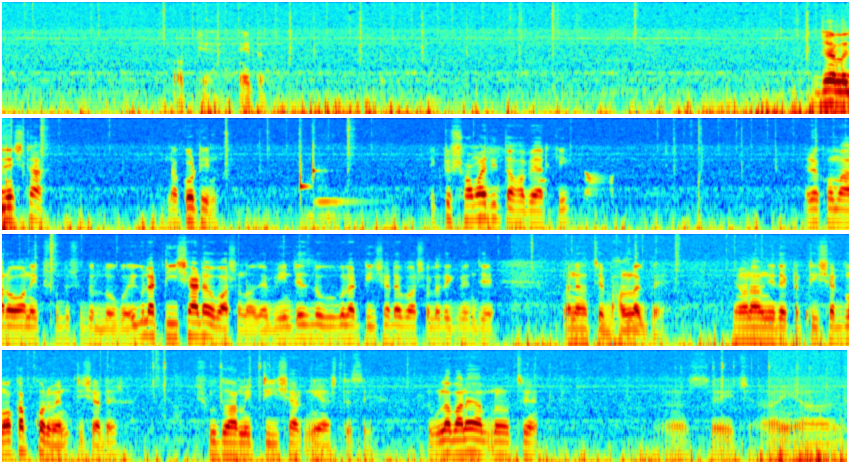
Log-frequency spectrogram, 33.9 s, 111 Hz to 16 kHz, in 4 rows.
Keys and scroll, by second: 1.8 ctrl+space, 2.6 ctrl+space, 3.1 ctrl+space, 3.9 ctrl+space, 4.7 ctrl+space, 7.7 ctrl+space, 8.4 ctrl+space, 10.6 ctrl+g, 11.2 ctrl+space, 15.6 ctrl+shift+space, 17.0 ctrl+shift+space, 23.1 ctrl+space, 27.4-29.5 typing, 32.8-33.8 typing.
